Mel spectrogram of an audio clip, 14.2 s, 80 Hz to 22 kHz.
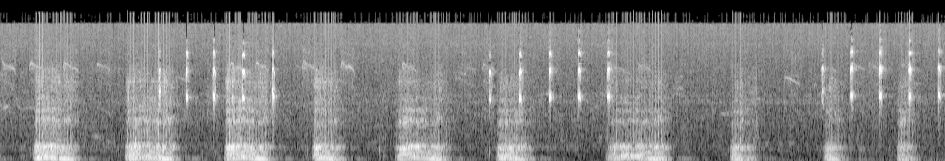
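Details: A lion at Naledi, South Africa, gives a series of deep, rumbling roars and grunts, each under a second, recorded by a live camera on 4 October 2023 around 6:15 PM.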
